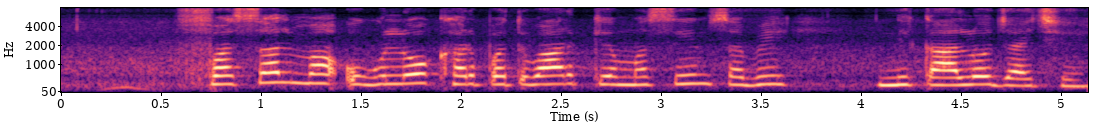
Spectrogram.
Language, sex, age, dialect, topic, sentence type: Maithili, female, 18-24, Angika, agriculture, statement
